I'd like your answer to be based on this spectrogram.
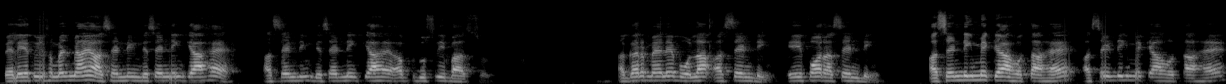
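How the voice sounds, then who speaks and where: Male biology teacher, high-pitched, drilling his students with repeated questions. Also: steady tone, moderate pace. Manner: repetitive, asks students questions. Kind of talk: classroom teaching.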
